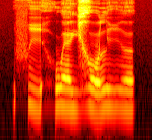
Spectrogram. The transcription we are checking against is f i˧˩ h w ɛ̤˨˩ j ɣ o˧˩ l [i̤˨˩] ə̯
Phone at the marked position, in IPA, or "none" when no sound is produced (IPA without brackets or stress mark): i̤˨˩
